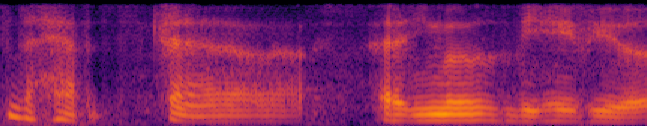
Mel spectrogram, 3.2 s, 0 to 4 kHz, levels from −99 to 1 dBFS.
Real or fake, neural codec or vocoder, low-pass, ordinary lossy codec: fake; codec, 16 kHz in and 24 kHz out, 0.6 kbps, FocalCodec, streaming, 2048 codes; 3.6 kHz; none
